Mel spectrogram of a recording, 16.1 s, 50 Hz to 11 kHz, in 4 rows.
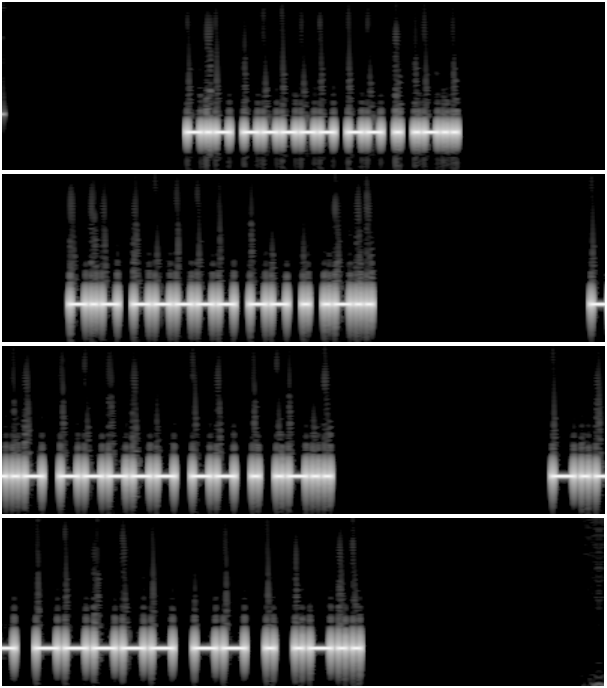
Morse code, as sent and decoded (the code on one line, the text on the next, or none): -.- ----- -- . .-.. / -.- ----- -- . .-.. / -.- ----- -- . .-.. / -.- ----- -- . .-..
K0MEL K0MEL K0MEL K0MEL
